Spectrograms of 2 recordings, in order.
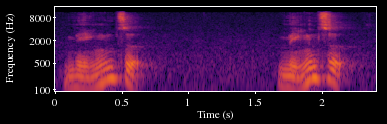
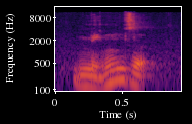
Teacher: The expression for name, therefore, is two characters, 名字, 名字, with the second character unstressed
